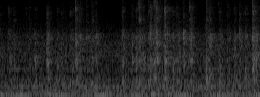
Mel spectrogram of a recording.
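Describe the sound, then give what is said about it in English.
Typing on a computer keyboard, a rapid run of many light clicking keystrokes that continues without pause, faint and alone. “you could hear me typing to find my actual article”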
